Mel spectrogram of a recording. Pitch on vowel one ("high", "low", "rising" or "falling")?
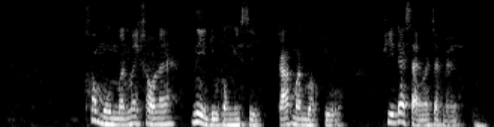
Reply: falling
